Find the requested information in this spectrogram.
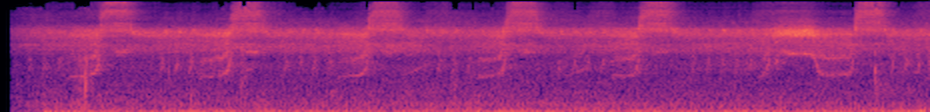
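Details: Cicada singing: a dense, high buzzing drone with a pulsing rhythm, swelling into rising sweeps about every second, over a steady outdoor noise background.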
